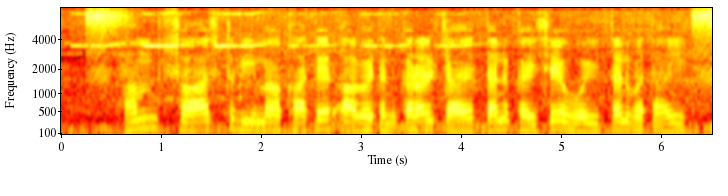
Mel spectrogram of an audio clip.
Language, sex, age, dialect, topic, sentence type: Bhojpuri, male, 31-35, Northern, banking, question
